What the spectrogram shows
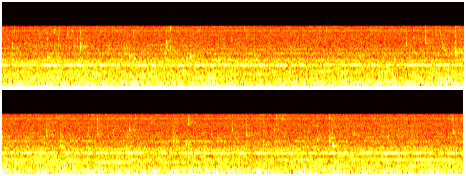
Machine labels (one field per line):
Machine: pump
